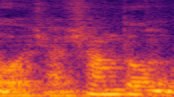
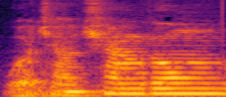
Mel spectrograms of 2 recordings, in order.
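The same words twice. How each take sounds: First: Said in the usual way. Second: Tôi chào Trang Đông said higher, echoing the recording; teacher repeats "Tôi chào Trang Đông" higher for students; repeating the model line. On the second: Shown as a demonstration. Teacher echoes the recording for the class, raised pitch. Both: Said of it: "Tôi chào Trang Đông, đúng không?".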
